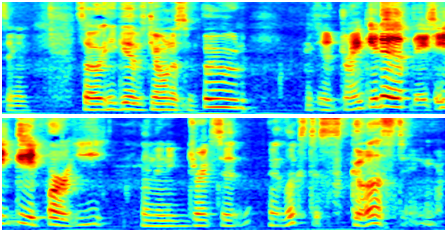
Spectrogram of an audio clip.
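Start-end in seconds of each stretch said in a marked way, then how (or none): 3.4-5.4 higher nerdy guy voice. Acted. Nerdy guy offers food.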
